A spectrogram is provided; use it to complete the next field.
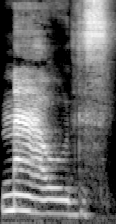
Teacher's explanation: tricky but unsurprising but mouths there's something interesting going on there the th becomes voiced slightly voiced when you make it a plural now with this and you have a voiced Z as well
